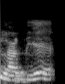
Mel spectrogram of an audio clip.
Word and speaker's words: Lafayette: the city in Louisiana you know I'm G mispronounce it from I'm from I was born and raised in Lafayette Louisiana I say Lafayette yeah I was born raised in Lafayette Louisiana um but I currently live in Karen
